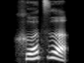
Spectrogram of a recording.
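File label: "he2 zi5", Mandarin Chinese; HSK4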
